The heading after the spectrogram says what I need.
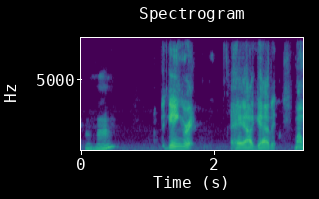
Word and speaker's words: Gingerich: how do you pronounce it correctly? I've always said Gingerich. Is that true? Gingerich. Mm-hmm. Gingerich.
